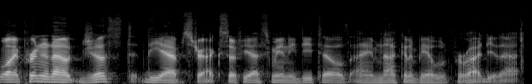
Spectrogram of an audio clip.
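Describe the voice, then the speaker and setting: Loud and very fast with hardly any pauses, a man speaks with a very deep, low pitch, ordinary pitch variation and a bright, sharp tone. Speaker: oncologist. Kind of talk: casual chat. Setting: studio.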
